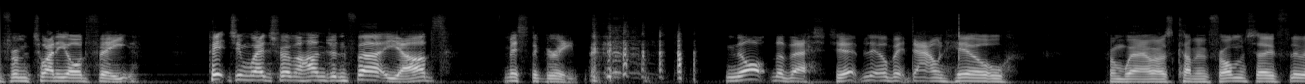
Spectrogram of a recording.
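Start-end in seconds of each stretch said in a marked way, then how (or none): 5.8-6.9 short real laugh. Real, not acted. Laughs at own missed green.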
